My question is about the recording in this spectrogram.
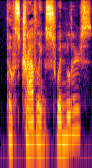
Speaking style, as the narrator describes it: he whispered

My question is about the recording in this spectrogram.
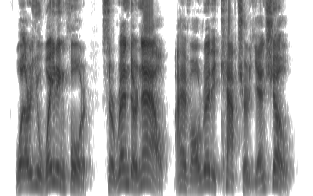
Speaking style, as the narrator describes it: Song Jiang shouted to them

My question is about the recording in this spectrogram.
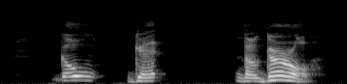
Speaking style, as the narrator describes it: he said through gritted teeth

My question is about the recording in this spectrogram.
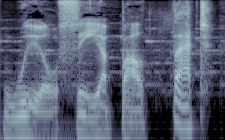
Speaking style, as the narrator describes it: replied the King, muttered

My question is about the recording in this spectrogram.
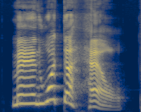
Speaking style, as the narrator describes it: the peddler exclaimed

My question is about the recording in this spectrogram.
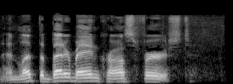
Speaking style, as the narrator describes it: shouted Robin

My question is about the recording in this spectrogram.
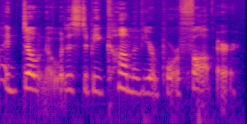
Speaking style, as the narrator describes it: groaned Midas dolefully

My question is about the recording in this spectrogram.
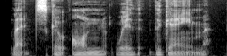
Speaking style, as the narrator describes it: the Queen said to Alice

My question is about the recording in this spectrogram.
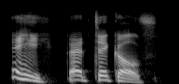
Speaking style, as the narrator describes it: Montgomery the Moose said with a laugh

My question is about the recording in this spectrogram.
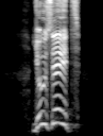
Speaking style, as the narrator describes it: Val shouted

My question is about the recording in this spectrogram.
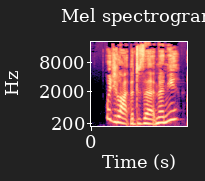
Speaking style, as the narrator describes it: asked the chirpy waiter

